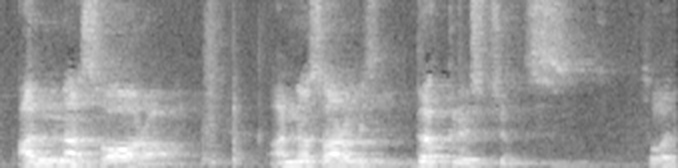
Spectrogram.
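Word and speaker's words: النصارى: will be pronounced as an-nasara. Lam is not pronounced. So this word will be pronounced alif with the noon, and noon will have a shadda because lam is not being pronounced. An-nasara.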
